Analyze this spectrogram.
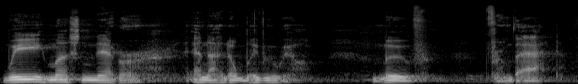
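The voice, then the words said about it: Emotional, moved speaking voice. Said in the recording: “I got a little emotional there.”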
